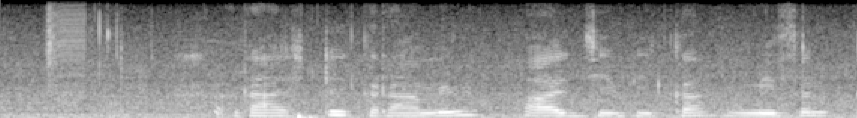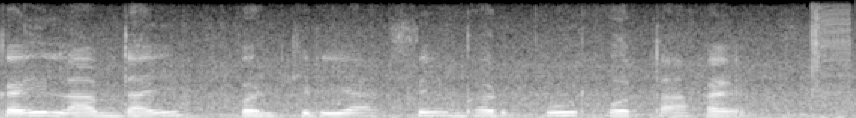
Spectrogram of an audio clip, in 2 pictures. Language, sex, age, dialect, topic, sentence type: Hindi, male, 18-24, Kanauji Braj Bhasha, banking, statement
